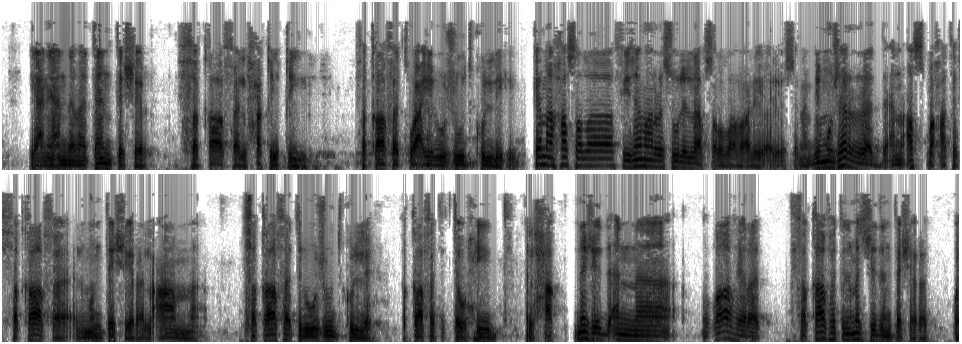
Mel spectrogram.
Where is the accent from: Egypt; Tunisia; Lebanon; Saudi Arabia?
Lebanon; مثلا عندنا في لبنان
